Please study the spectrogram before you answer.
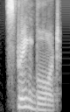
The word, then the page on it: springboard: Indian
